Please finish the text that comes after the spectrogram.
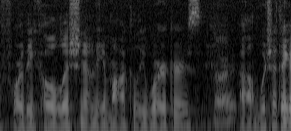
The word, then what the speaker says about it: Immokalee: the coalition of the immokalee workers uh which i think i mispronounced that in the in the video by the way but uh i think i said oh mockely but it's it uh emockly but yeah and basically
